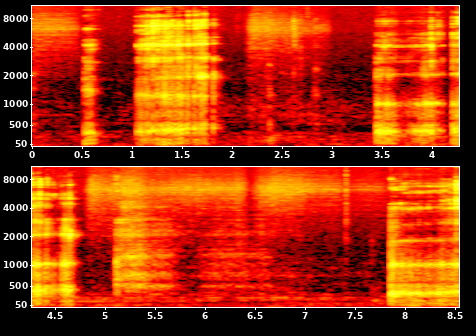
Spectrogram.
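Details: Person standing and drinking more Sprite, stomach feeling very full and tight: several loud, drawn-out belches with short pauses between them.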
